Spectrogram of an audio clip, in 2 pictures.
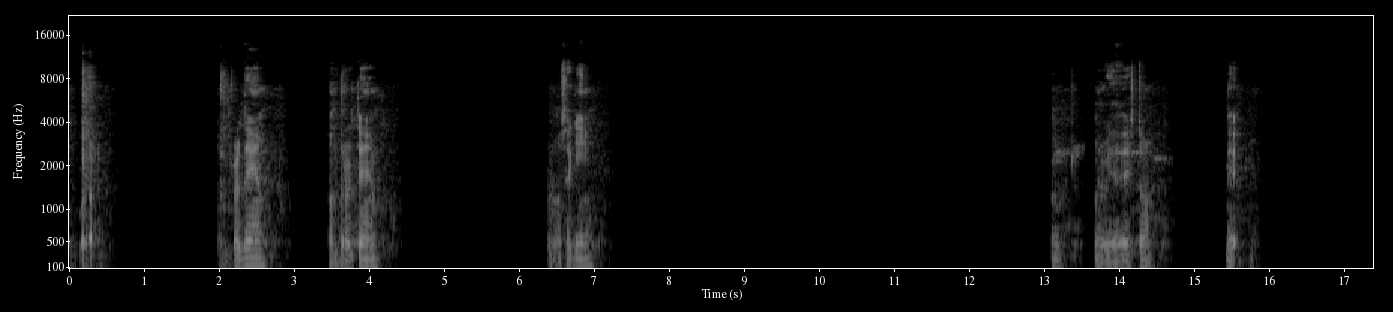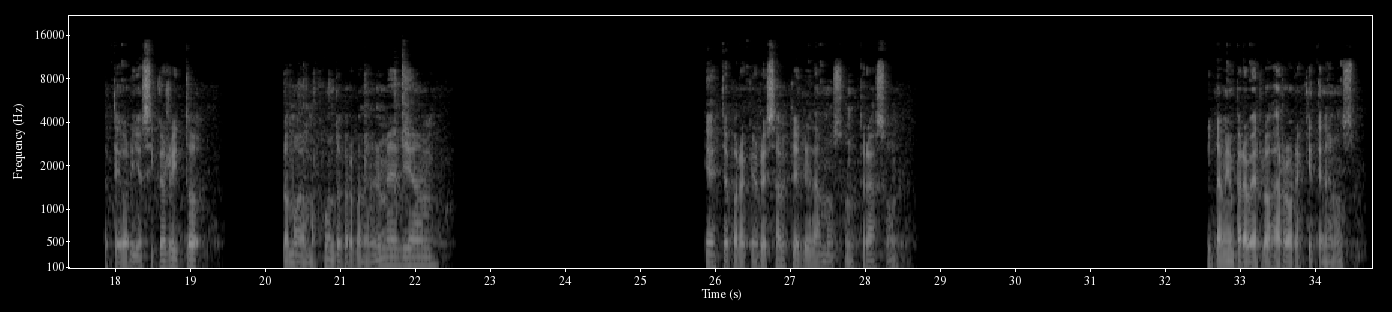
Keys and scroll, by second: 1.8 ctrl+d, 12.7 e, 14.9 v, 21.7 Return.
